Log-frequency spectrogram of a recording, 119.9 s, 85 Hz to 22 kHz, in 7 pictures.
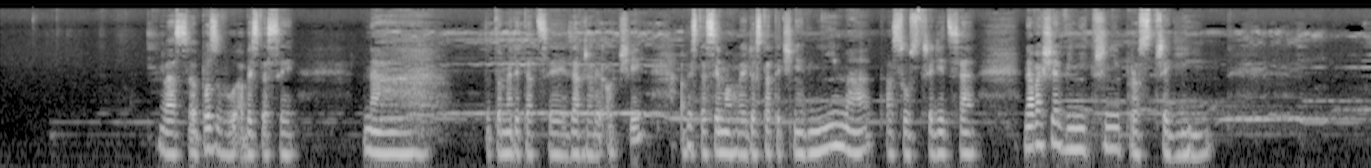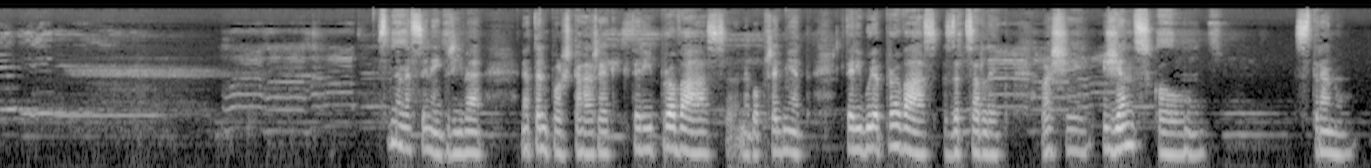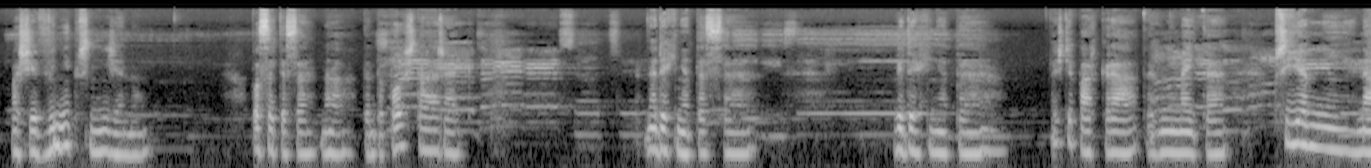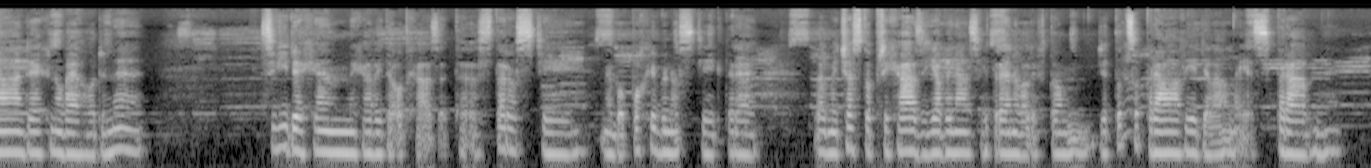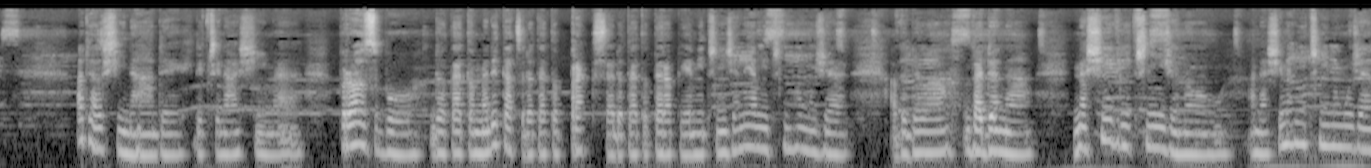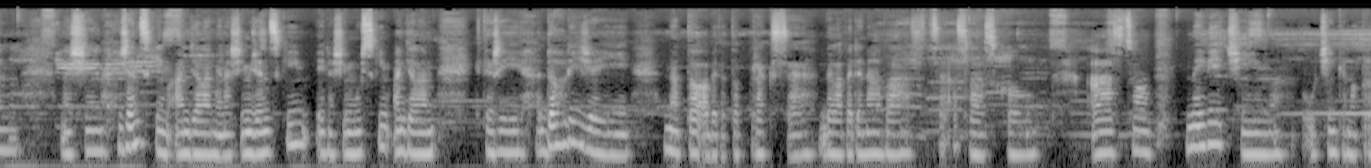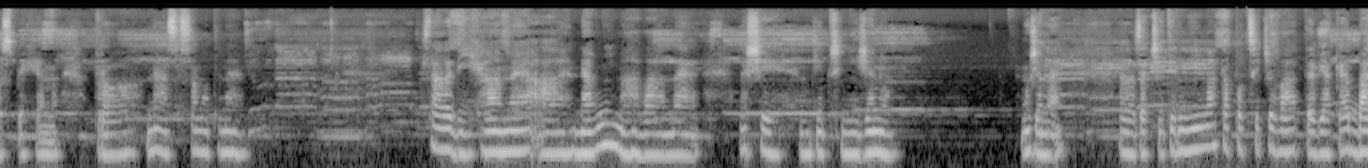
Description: Koučink + řízená meditace
Meditace-vnitřní-žena-a-vnitřní-muž.mp3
